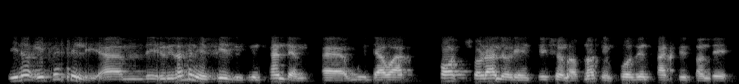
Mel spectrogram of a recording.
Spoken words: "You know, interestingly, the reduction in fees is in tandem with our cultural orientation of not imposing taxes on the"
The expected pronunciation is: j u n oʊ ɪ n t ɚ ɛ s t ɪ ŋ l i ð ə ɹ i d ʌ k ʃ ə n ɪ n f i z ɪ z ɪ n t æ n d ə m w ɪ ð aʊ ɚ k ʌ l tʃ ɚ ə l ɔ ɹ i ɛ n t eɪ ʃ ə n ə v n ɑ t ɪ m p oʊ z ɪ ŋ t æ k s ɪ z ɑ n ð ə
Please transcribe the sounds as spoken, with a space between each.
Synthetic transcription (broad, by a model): j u n oʊ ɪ n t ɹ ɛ s t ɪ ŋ l i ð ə ɹ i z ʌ ʃ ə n ɪ n f i z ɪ s ɪ n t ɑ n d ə m w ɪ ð aʊ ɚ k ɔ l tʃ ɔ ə l ɔ ɹ i ɛ n t eɪ ʃ ə n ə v n ɑ t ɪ m p oʊ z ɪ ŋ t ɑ k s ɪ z ɑ n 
